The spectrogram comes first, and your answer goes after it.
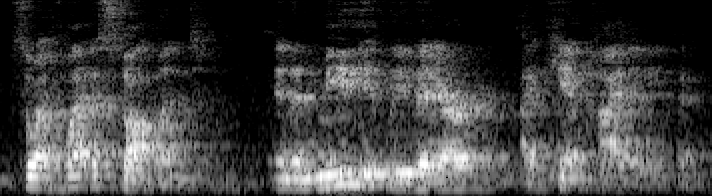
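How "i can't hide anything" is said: ordinary delivery, nothing marked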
